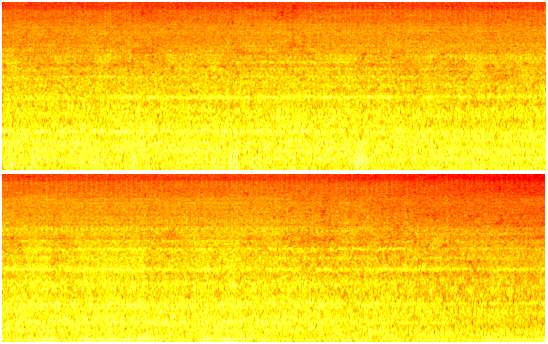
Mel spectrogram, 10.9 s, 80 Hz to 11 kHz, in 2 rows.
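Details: Ford F350 diesel truck at warm idle, engine and transmission warmed up: steady thin whine at constant pitch over clattery idle, from top of engine near black box, driver's side or center; dealer suggests transmission, several dealers found nothing.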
